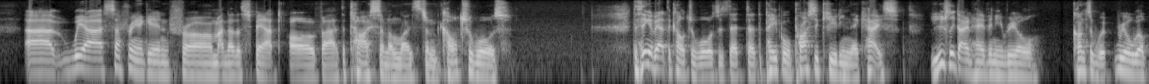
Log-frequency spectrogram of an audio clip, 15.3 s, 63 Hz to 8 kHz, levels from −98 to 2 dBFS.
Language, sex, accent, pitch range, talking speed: English, male, Australian, 105-125 Hz, 150 wpm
